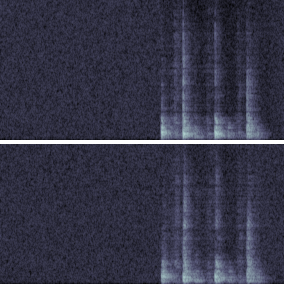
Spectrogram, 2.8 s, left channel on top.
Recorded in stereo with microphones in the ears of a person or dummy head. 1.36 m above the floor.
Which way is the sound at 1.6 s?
60° left (ahead or behind).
